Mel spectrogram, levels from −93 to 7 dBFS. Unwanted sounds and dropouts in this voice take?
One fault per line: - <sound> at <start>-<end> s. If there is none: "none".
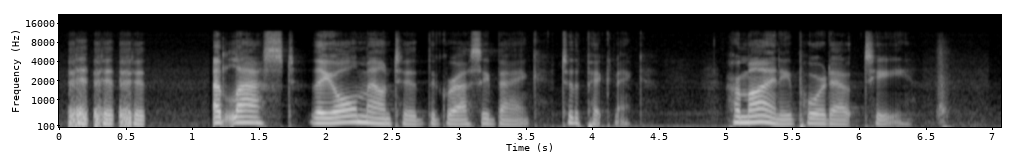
- laugh at 0.1-0.6 s
- whoosh at 6.6-6.9 s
